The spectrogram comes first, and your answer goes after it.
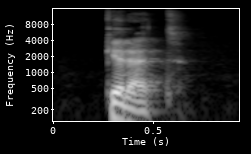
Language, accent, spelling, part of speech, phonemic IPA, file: French, France, chélate, noun, /ke.lat/, LL-Q150 (fra)-chélate.wav
- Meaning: chelate, chelate compound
